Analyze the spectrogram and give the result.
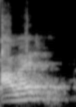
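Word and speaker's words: hour: एन आवर देखिए ये आवर मैं आप लोग को फर्स्ट वीडियो में बताया था इसमें एच साइलेंट हो जाता है ठीक है एच का उच्चारण नहीं होता है हावर नहीं होता है इसका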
